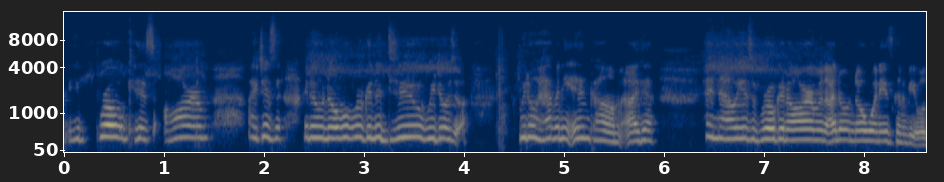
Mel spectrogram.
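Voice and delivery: high, pleading voice of a woman down on her luck; whiny complaining woman. Retold or imitated. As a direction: pile on the misery like a sob story. Woman pours out her troubles.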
